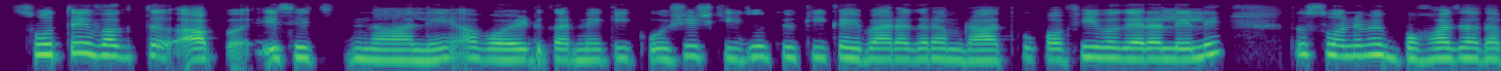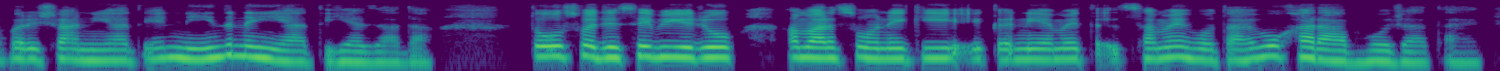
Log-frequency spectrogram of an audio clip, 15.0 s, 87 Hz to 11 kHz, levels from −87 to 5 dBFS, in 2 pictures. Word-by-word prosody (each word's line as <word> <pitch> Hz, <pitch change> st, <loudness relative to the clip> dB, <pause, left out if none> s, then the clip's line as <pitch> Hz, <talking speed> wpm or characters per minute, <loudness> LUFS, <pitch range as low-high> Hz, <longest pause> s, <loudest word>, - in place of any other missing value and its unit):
सोते 275 Hz, +2 st, +4 dB
वक़्त 245 Hz, 0 st, +1 dB
आप 205 Hz, -4 st, +3 dB
इसे 220 Hz, +2 st, +1 dB
च 190 Hz, -2 st, -20 dB
ना 190 Hz, -2 st, +1 dB
लें, 185 Hz, +3 st, 0 dB
अवॉइड 195 Hz, -3 st, +1 dB
करने 190 Hz, -1 st, -1 dB
की 210 Hz, +2 st, -7 dB
कोशिश 205 Hz, +4 st, -2 dB
कीजिए, 215 Hz, +3 st, -2 dB
क्योंकि 225 Hz, 0 st, -5 dB
कई 215 Hz, -2 st, +2 dB
बार 200 Hz, 0 st, +1 dB
अगर 200 Hz, 0 st, -1 dB
हम 195 Hz, -1 st, -2 dB
रात 185 Hz, 0 st, 0 dB
को -, -, -8 dB
कॉफी 200 Hz, +4 st, 0 dB
वगैरह 205 Hz, -1 st, +4 dB
ले 205 Hz, -1 st, +2 dB
लें, 265 Hz, +8 st, +2 dB, 0.4 s
तो 280 Hz, -, -1 dB
सोने 265 Hz, -3 st, +1 dB
में 265 Hz, -2 st, +2 dB
बहुत 205 Hz, 0 st, +2 dB
ज़्यादा 205 Hz, -1 st, 0 dB
परेशानी 195 Hz, -1 st, -2 dB
आती 185 Hz, 0 st, -7 dB
है, 210 Hz, -, -3 dB
नींद 210 Hz, +3 st, +2 dB
नहीं 225 Hz, -6 st, +2 dB
आती 170 Hz, 0 st, -7 dB
है 165 Hz, -, -4 dB
ज़्यादा। 165 Hz, -1 st, -10 dB, 0.5 s
तो 235 Hz, -, +4 dB
उस 235 Hz, 0 st, -2 dB
वजह 225 Hz, -2 st, +5 dB
से 235 Hz, +3 st, +2 dB
भी 225 Hz, 0 st, +2 dB
ये 220 Hz, -, +6 dB
जो 220 Hz, 0 st, +4 dB, 0.3 s
हमारा 215 Hz, -1 st, +4 dB
सोने 205 Hz, -1 st, +1 dB
की 210 Hz, +2 st, -1 dB, 0.2 s
एक 195 Hz, -1 st, -7 dB
नियमित 200 Hz, 0 st, -2 dB
समय 205 Hz, +3 st, -1 dB
होता 190 Hz, -3 st, -3 dB
है, 190 Hz, -, -3 dB
वो 240 Hz, +1 st, +1 dB
खराब 185 Hz, -7 st, +1 dB
हो 175 Hz, 0 st, -2 dB
जाता 165 Hz, +1 st, -10 dB
है। 160 Hz, 0 st, -11 dB
205 Hz, 225 wpm, -24 LUFS, 190-225 Hz, 0.5 s, ये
